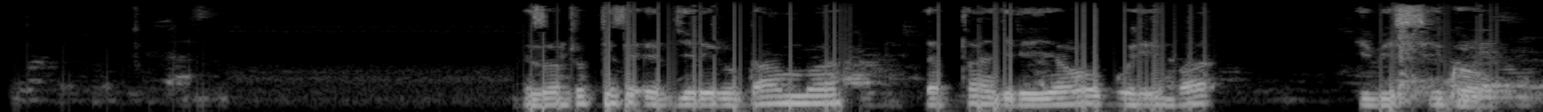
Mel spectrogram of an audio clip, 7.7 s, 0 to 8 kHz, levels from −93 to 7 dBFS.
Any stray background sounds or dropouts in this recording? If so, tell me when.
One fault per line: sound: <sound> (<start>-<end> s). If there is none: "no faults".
no faults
